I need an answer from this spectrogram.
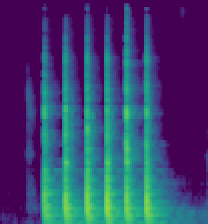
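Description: Six loud knocks on a door, struck in an even, brisk rhythm, each sharp and hollow with a short ring-out, heard alone.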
